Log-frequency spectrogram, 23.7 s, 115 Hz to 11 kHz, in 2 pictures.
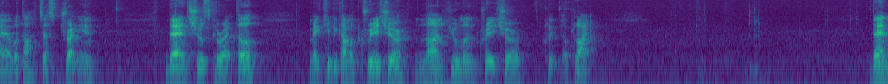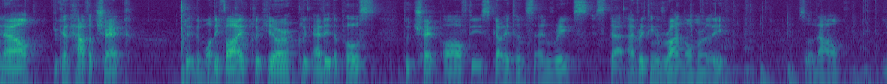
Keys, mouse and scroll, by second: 0.8 click, 2.7 click, 4.3 click, 7.4 click, 11.6 click, 12.1-13.7 scroll down 9, 14.2 click, 14.9 click, 15.8 click, 17.4 scroll down 1, 17.4 scroll up 1, 20.0 click, 20.4 click, 21.1-21.9 scroll up 16, 22.0-23.1 drag, 22.9 c, 23.3 scroll, 23.3 scroll up 1, 23.4 scroll.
